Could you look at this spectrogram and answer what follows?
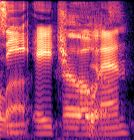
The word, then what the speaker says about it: Chon: C H O N. – Yes. Chon. – Yeah, I'm kidding.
